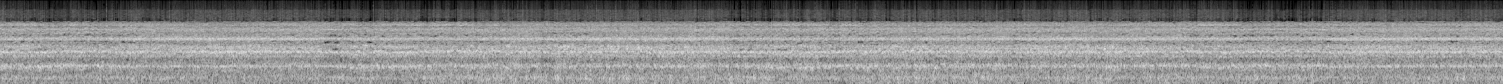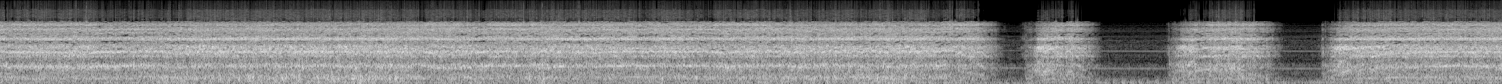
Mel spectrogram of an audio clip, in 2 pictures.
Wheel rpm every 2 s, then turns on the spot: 220, 220, 220, 220, 230, 230, 220, 220, 220, 230, 230, 230, 100, 60, 140.
none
